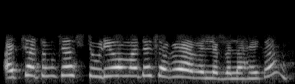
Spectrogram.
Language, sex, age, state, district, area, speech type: Marathi, female, 18-30, Maharashtra, Osmanabad, rural, conversation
